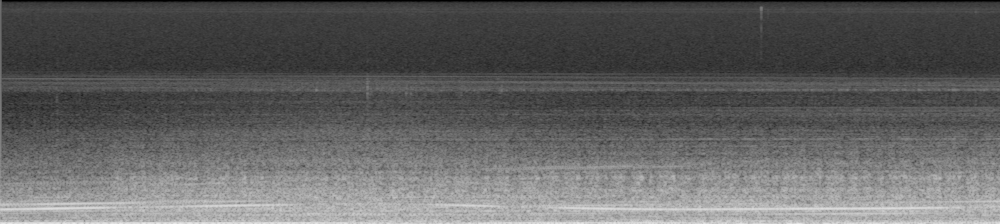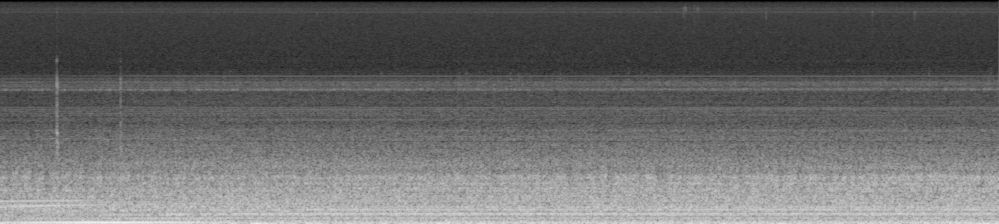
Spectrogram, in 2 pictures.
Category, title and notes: Sound effects > Objects / House appliances
portable AC unit contact mic
I recording of the portable ac in my house using a Metal Marshmallow Pro
ac, appliance, contact, industrial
